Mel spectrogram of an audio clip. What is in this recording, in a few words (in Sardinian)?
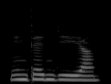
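"intendia", female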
